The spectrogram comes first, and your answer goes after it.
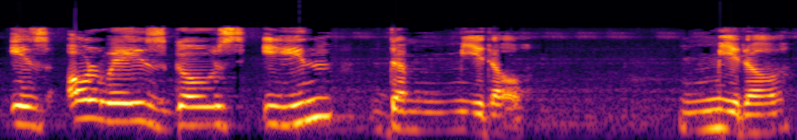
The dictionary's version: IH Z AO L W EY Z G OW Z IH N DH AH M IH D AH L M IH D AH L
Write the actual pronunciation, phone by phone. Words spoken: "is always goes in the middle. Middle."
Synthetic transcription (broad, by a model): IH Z AO L W EY Z G OW Z IH N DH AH M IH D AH L M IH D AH L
